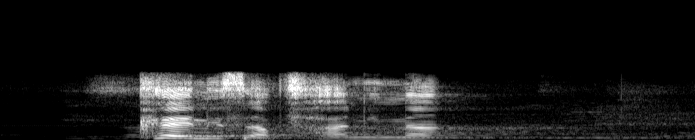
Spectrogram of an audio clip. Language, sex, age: Venda, male, 27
